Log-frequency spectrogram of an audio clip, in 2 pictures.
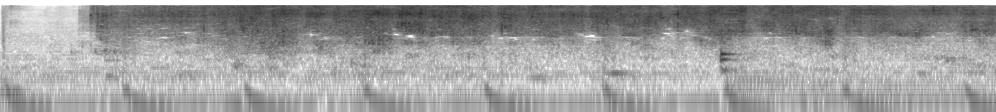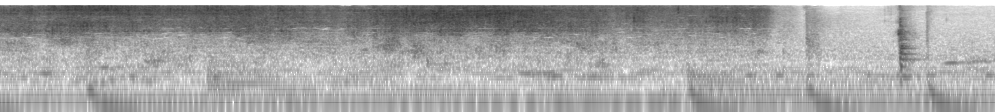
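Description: Water spraying from a salon basin's handheld shower sprayer onto a wig, rinsing product out of it. The spray starts about half a second in and cuts off near the end, over background music with a steady beat.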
